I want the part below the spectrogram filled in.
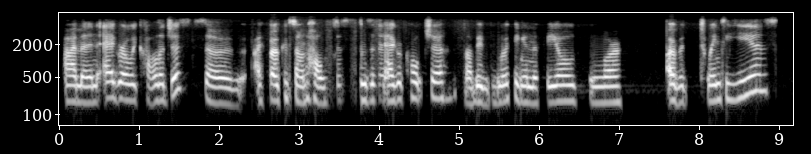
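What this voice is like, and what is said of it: Slight New Zealand accent. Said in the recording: “your listeners might pick up a slight accent... I'm New Zealand born”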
